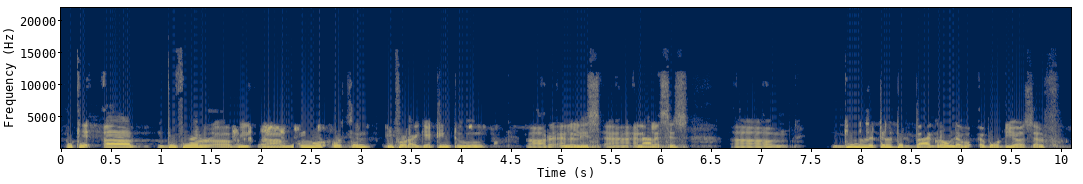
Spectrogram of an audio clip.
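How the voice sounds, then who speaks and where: A man's voice: fairly high pitch, normal speed, darkish tone, dry recording, low-quality recording. A man hosting a casual radio sports talk show, who often stops and restarts his sentences.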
